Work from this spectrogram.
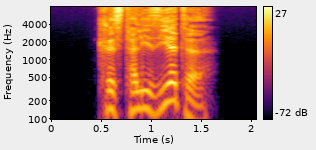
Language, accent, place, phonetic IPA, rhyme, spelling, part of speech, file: German, Germany, Berlin, [kʁɪstaliˈziːɐ̯tə], -iːɐ̯tə, kristallisierte, adjective / verb, De-kristallisierte.ogg
- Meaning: inflection of kristallisieren: 1. first/third-person singular preterite 2. first/third-person singular subjunctive II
